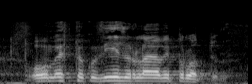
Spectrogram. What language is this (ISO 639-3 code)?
isl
